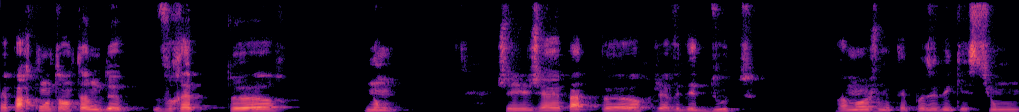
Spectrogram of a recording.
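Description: A man of medium pitch speaks very slowly with a Belgian accent and a dark, mellow tone, pausing long and often, on a very clean recording with a silent background. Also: fairly even intonation. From Belgium, Brussels. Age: 20s. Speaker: engineer and traveller. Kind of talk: casual interview.

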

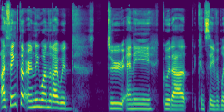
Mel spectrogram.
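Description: Over a silent background in a very clean recording, a woman talks at a moderate pace in a fairly low pitch with lively intonation. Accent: Australian. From Queensland, Australia. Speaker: satirist and TV recapper.

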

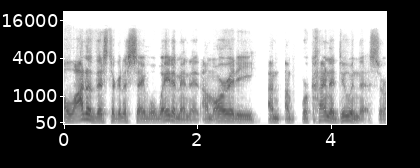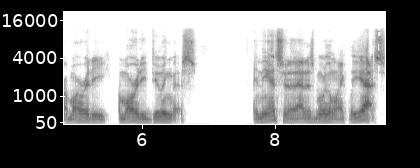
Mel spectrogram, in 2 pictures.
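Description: A man with a plain, everyday voice talks at a fairly quick pace and a medium pitch with ordinary pitch variation. The recording is very clean, with a silent background. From US, moved around (Kentucky, Germany, Pittsburgh). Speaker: leadership trainer, former Marine officer. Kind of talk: interview.

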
